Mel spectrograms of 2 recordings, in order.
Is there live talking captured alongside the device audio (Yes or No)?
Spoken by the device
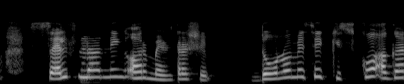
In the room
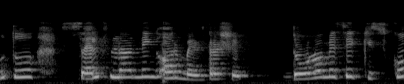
No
